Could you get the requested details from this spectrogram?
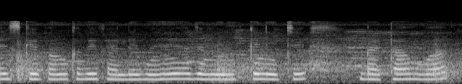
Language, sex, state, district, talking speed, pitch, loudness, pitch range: Hindi, female, Uttar Pradesh, Shamli, 155 wpm, 245 Hz, -15 LUFS, 235-250 Hz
